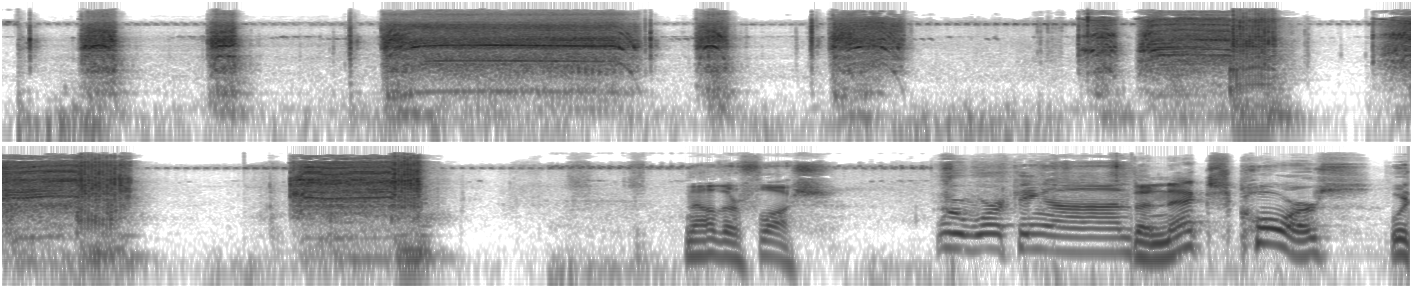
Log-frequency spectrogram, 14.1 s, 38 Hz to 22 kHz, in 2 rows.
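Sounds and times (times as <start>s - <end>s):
cordless drill driving screws: 0.4s - 4.6s, 5.4s - 7.8s, 8.4s - 9.3s.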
